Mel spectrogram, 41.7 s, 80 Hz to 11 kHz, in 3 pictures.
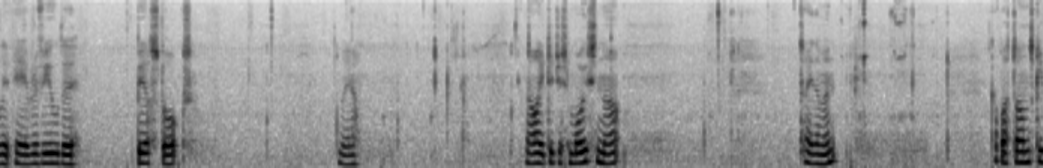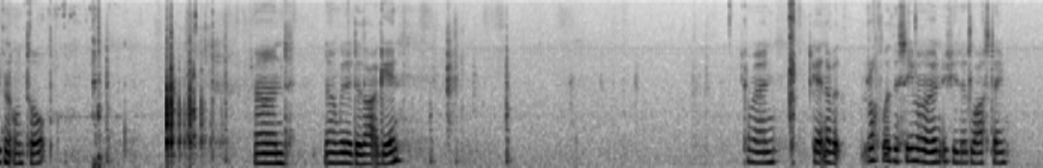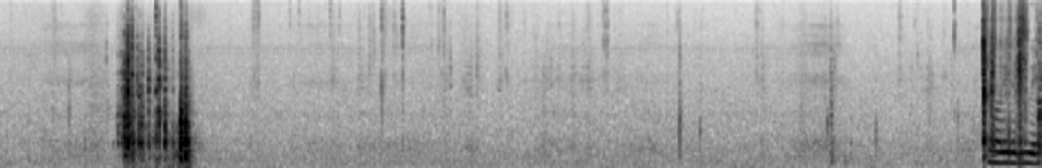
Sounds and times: Speech: 0:00.0 - 0:01.2, 0:01.8 - 0:02.7, 0:07.0 - 0:08.3, 0:10.7 - 0:11.2, 0:13.2 - 0:14.6, 0:17.3 - 0:19.4, 0:23.8 - 0:27.4, 0:41.0 - 0:41.7.

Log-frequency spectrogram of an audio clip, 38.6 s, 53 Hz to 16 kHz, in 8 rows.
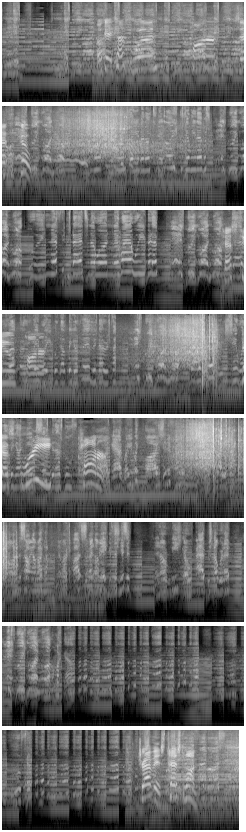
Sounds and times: Music: 0:00.0 - 0:38.6.

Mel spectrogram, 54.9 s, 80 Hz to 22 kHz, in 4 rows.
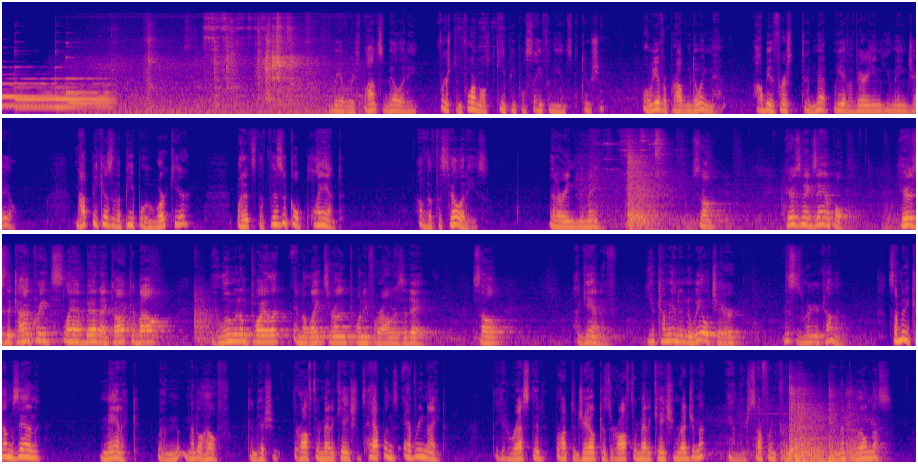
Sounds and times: Speech: 0:04.9 - 0:14.0, 0:14.8 - 0:16.6, 0:17.2 - 0:18.9, 0:19.9 - 0:21.0, 0:21.9 - 0:22.8, 0:23.8 - 0:30.0, 0:30.6 - 0:35.2, 0:36.0 - 0:41.8, 0:42.6 - 0:47.8, 0:48.5 - 0:54.6.

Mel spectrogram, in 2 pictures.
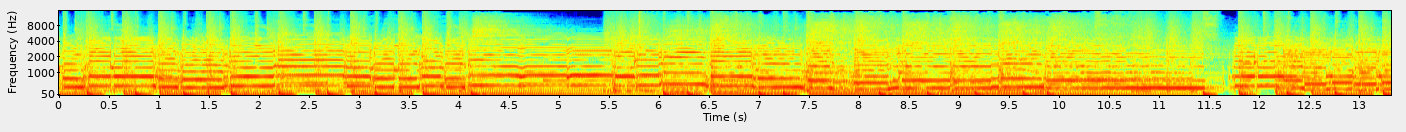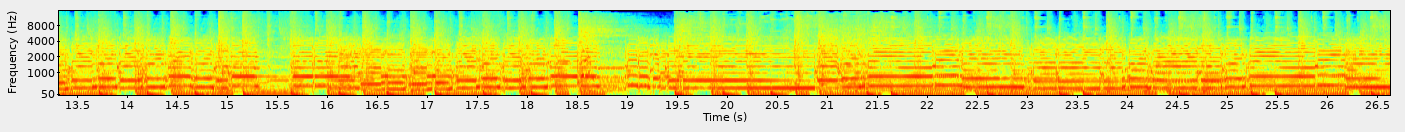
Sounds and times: Guitar: 0:00.0 - 0:26.6.

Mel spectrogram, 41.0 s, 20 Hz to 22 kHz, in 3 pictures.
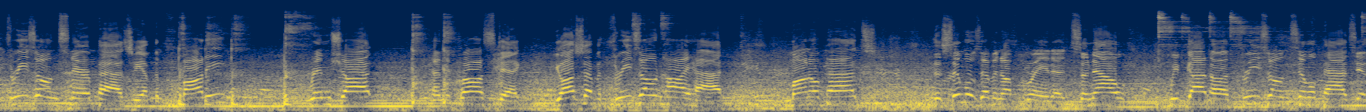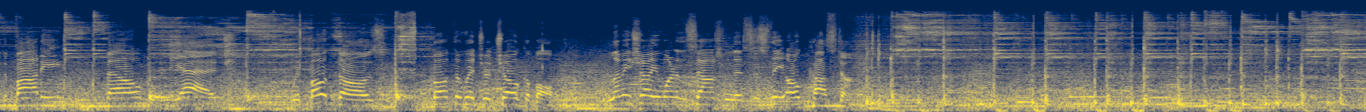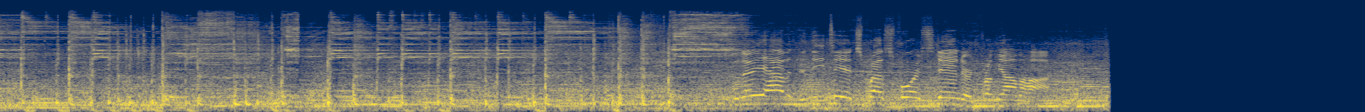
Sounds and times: Drum: 0:01.6 - 0:03.4, 0:04.0 - 0:04.6, 0:11.6 - 0:18.1, 0:22.2 - 0:35.2
Drum kit: 0:01.6 - 0:03.4, 0:04.0 - 0:04.7, 0:11.5 - 0:18.2, 0:22.2 - 0:35.3.

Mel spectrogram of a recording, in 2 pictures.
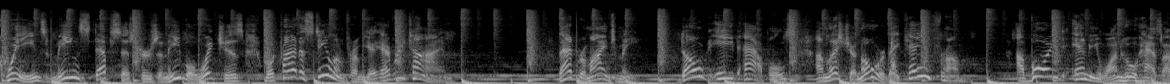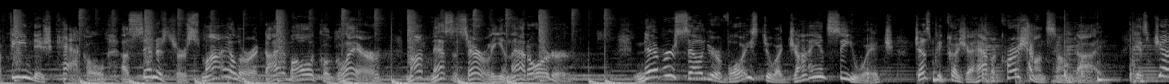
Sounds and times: Speech: 0:00.0 - 0:04.6, 0:05.6 - 0:23.3
Music: 0:00.0 - 0:23.3.

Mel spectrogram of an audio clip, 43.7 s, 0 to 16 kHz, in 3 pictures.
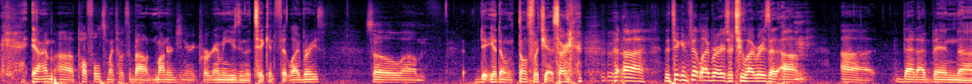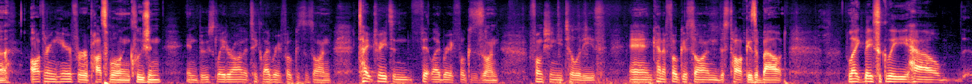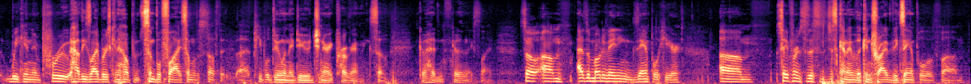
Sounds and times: Speech: 0:00.0 - 0:04.9, 0:05.5 - 0:08.8, 0:09.4 - 0:26.4, 0:27.3 - 0:39.4, 0:40.0 - 0:43.7.

